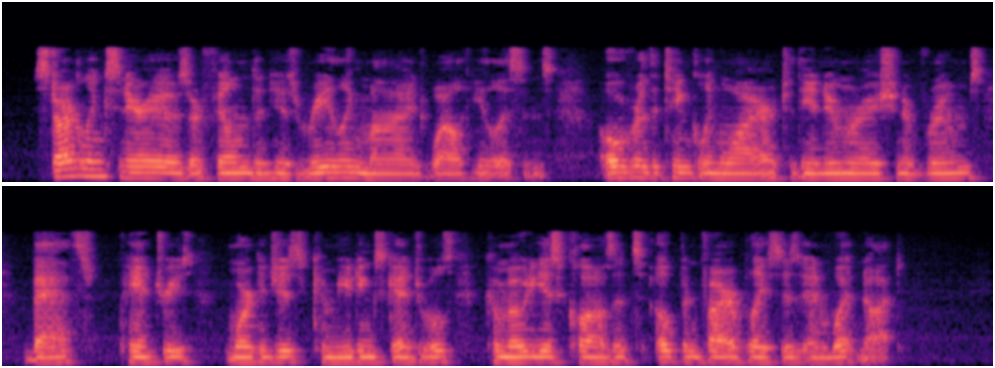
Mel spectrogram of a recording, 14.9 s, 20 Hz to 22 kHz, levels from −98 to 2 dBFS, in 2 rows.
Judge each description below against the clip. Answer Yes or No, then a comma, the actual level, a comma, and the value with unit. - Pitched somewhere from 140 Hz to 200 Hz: No, low, 115 Hz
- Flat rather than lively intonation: Yes, narrow, 1.6 semitones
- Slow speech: Yes, slow, 130 wpm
